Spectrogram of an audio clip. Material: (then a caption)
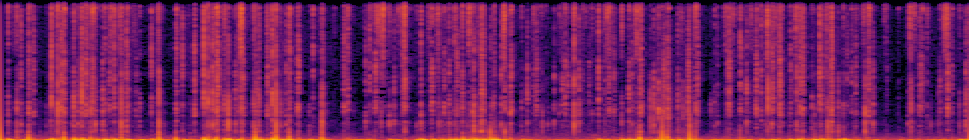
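Styrofoam. Two small, white, solid styrofoam balls of the same kind, one held in each hand, are rapidly tapped and lightly scratched with long nails. The result is a fast, uneven patter of short, dull thuds with crisp, bright scratchy ticks over them, each tap dying away almost at once.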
